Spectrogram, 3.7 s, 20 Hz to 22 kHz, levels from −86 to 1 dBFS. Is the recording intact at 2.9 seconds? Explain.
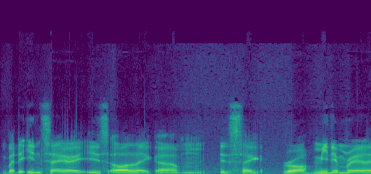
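No. Gain pumping runs through the whole clip, including 2.9 s. The likely cause is input gain set far too high, so a fast limiter clamps every loud moment. The gain swings by around 15 dB, squashing the speech.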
